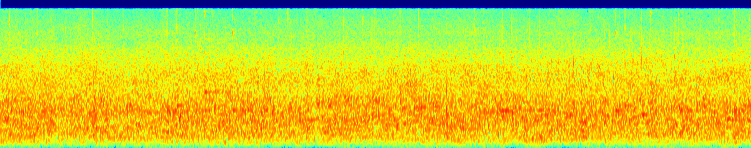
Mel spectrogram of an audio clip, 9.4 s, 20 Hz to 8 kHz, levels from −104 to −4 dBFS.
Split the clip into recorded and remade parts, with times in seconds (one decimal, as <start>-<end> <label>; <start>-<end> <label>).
0.0-2.2 remade; 2.2-3.3 recorded; 3.3-7.3 remade; 7.3-7.9 recorded; 7.9-9.4 remade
